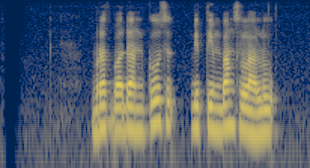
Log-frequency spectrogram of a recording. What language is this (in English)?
Sundanese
